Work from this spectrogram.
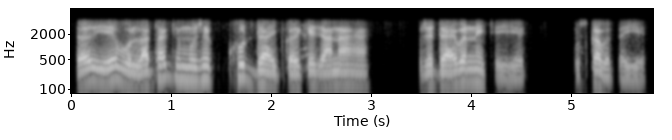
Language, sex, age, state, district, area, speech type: Hindi, male, 18-30, Uttar Pradesh, Sonbhadra, rural, conversation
